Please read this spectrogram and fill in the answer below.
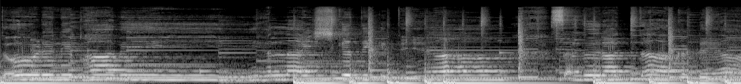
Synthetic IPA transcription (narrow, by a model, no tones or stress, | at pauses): t̪oːɽnebʱaːʋi | ɦɐlːãːɪʃkəd̪ɪkt̪iɦã | sɐ̃ŋɡɾaːaːkɐɖeɦãː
